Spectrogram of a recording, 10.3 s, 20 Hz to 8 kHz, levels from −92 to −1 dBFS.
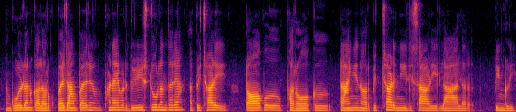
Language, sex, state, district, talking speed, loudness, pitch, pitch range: Kumaoni, female, Uttarakhand, Tehri Garhwal, 120 wpm, -20 LUFS, 165 Hz, 155-170 Hz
